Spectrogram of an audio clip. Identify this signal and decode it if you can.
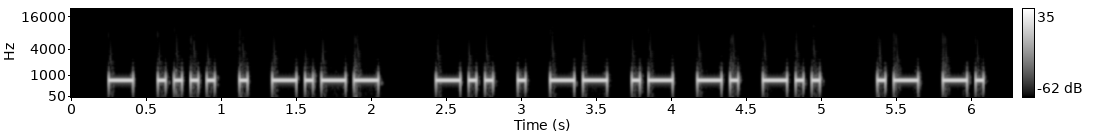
Morse code, heard as a keyed tone, about 21 wpm, 700 Hz. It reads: THEY DEMAND AN
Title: Sentences from Top 1000 Words - Review Part 4 - 22wpm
